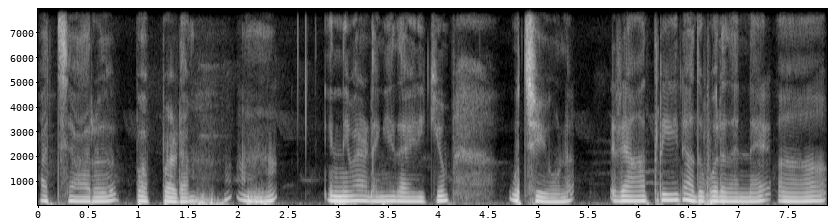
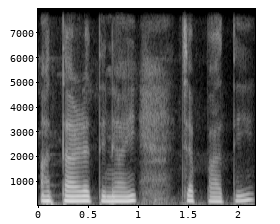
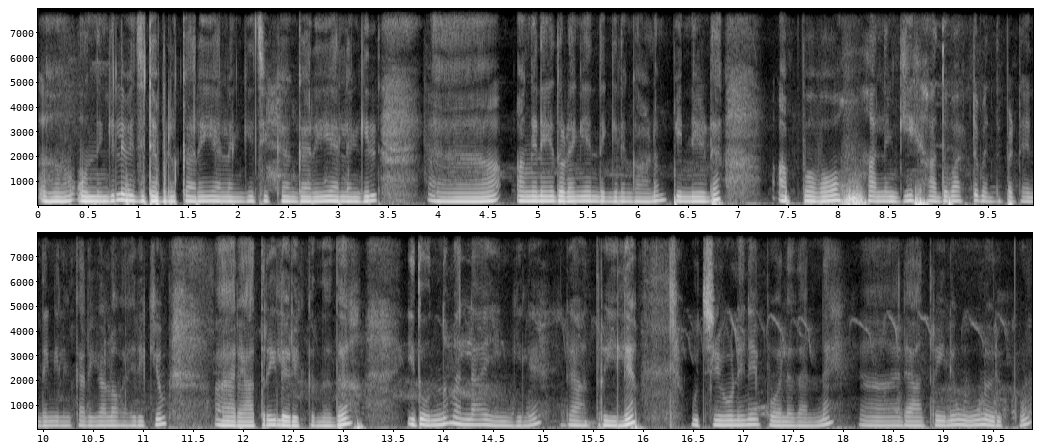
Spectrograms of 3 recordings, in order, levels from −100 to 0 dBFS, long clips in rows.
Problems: low volume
